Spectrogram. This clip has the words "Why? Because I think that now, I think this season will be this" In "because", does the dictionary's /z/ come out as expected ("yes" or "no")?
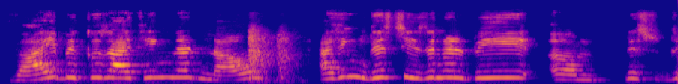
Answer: yes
